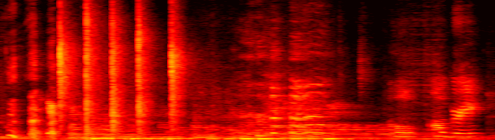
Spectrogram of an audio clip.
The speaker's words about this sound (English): Yes, indeed. I will applaud for that.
